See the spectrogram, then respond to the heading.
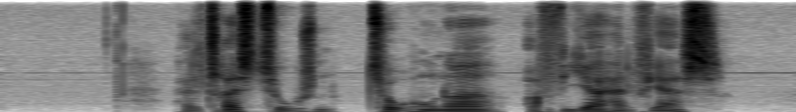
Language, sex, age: Danish, male, 42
